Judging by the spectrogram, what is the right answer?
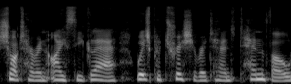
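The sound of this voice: An unforced reading voice carries the passage.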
